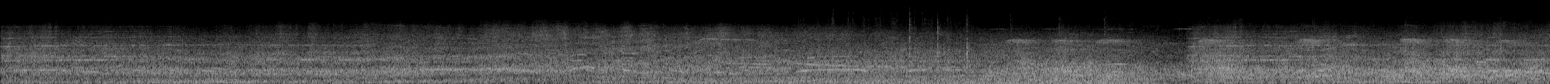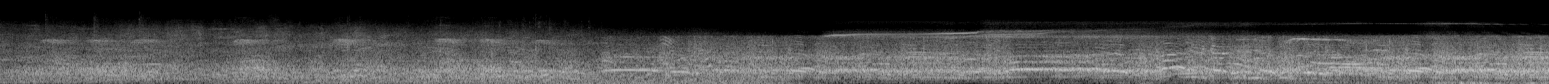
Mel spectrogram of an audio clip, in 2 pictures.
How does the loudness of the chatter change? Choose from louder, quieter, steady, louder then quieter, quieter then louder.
louder.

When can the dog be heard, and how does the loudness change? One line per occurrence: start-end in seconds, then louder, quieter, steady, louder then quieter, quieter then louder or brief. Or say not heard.
not heard.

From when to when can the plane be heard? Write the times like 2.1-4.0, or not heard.
0.0-30.9.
